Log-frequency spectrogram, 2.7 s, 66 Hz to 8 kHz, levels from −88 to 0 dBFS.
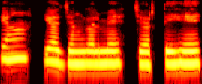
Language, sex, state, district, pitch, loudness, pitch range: Hindi, female, Bihar, Jamui, 220 Hz, -20 LUFS, 215-235 Hz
